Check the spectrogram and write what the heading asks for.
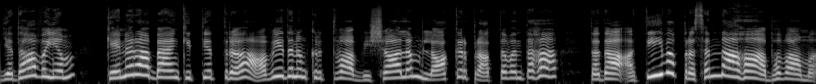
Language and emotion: Sanskrit, happy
